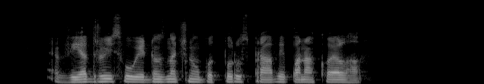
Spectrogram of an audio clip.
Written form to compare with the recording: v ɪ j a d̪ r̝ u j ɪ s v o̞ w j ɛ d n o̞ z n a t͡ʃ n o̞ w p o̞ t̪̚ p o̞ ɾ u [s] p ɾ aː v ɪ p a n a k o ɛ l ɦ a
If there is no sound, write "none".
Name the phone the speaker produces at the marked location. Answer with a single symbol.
s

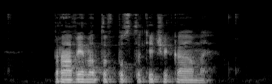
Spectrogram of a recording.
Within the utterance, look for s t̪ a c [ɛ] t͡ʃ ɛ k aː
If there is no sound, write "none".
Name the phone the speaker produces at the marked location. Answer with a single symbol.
ɛ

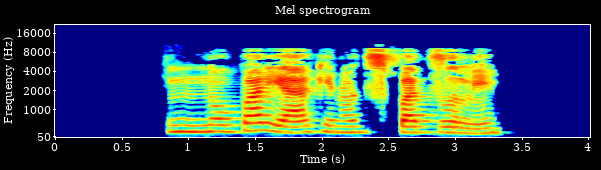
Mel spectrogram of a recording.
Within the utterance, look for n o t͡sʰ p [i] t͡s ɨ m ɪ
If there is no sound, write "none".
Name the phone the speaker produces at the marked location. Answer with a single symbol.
a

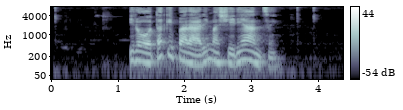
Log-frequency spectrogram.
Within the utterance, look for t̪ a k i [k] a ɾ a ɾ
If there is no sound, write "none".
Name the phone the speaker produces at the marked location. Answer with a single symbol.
p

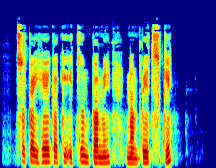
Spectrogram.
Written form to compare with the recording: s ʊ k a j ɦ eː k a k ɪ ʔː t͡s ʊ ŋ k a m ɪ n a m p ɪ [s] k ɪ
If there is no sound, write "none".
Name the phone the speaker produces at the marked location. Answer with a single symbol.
t͡s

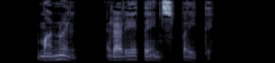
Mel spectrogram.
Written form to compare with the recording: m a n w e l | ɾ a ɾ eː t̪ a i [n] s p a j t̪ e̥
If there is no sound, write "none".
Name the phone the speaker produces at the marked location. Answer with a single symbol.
n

